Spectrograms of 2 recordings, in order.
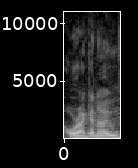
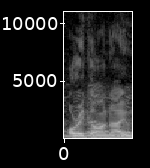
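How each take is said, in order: First: The word is said the American way. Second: The word is said the British way.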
